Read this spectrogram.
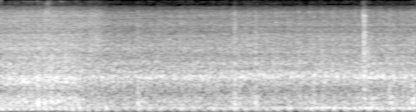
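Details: Honda Beat FI scooter idling with a loose uneven rattle from the CVT; rear wheel turns without throttle as the clutch drags, vibration on pull-away persisting even after the owner replaced the clutch parts.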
